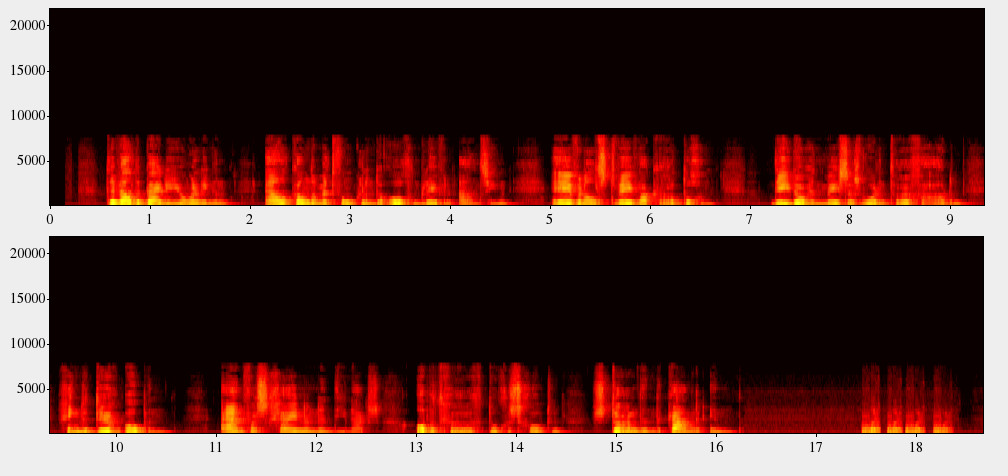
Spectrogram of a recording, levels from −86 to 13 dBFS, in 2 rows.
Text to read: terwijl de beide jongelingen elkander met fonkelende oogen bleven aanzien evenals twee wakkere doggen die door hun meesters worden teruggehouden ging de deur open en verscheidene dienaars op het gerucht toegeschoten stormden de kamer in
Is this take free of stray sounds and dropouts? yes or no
no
